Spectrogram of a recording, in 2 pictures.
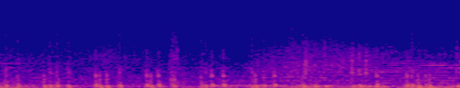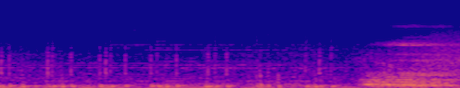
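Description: Hooves clop on a wooden floor.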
